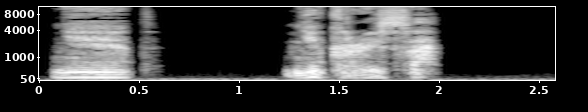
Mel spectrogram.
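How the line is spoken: Quiet confirmation. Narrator (Russian): негромко подтвердил Люпин

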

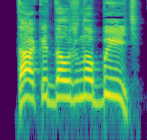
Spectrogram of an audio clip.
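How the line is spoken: Loudest shouting. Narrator (Russian): громче всех кричал Рон

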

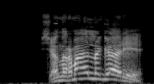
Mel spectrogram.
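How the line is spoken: Shouted mid-flight. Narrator (Russian): на лету прокричал Фред

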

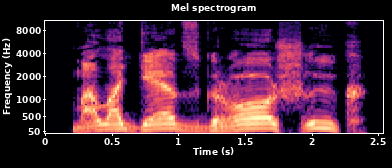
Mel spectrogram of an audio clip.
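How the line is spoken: Shouted. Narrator (Russian): крикнул он в проем

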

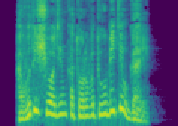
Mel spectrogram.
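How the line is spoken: Excited exclamation. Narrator (Russian): возбужденно воскликнула Гермиона

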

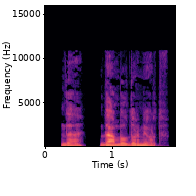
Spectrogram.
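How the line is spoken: Calm. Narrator (Russian): спокойно откликнулся Гарри

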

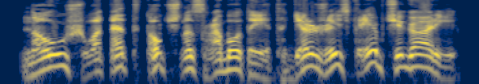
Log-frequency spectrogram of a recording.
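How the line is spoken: Yelled. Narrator (Russian): заорал Хагрид

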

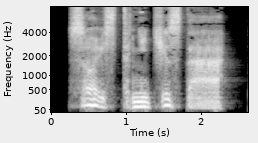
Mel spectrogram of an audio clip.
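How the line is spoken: Wheezing. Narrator (Russian): просипел он

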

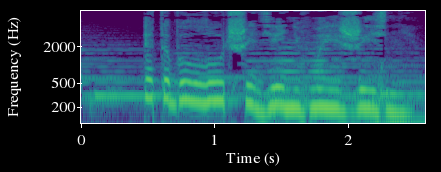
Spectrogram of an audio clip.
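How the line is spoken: Sighing. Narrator (Russian): только и вздохнула она

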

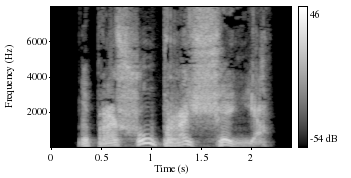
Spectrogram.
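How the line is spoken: Furious roar. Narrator (Russian): взревел, чуть ли не топая ногами

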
